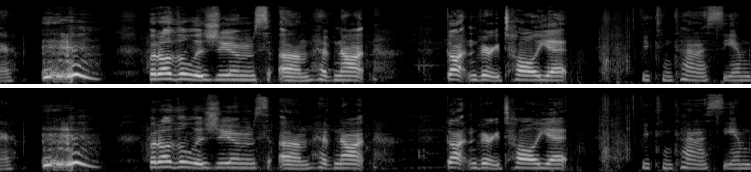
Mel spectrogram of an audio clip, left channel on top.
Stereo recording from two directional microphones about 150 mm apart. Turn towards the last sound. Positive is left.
turn(degrees=15)  # may be behind; listen again after turning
